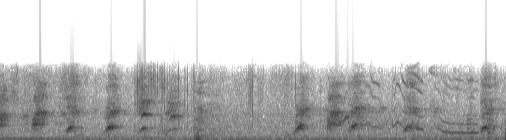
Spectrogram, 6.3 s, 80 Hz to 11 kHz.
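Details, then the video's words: A litter of 5-week-old Mini Australian Shepherd puppies whimpers in short, thin, wavering squeals, with some longer sliding whines near the end. The cries are scattered irregularly over a constant low background hum. "MIni/Toy Australian Shepherd puppies"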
